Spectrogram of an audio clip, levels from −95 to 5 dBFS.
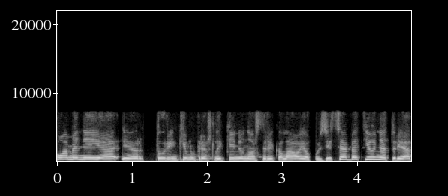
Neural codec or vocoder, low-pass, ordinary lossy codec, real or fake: none; 7.2 kHz; MP3, 64 kbps; real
